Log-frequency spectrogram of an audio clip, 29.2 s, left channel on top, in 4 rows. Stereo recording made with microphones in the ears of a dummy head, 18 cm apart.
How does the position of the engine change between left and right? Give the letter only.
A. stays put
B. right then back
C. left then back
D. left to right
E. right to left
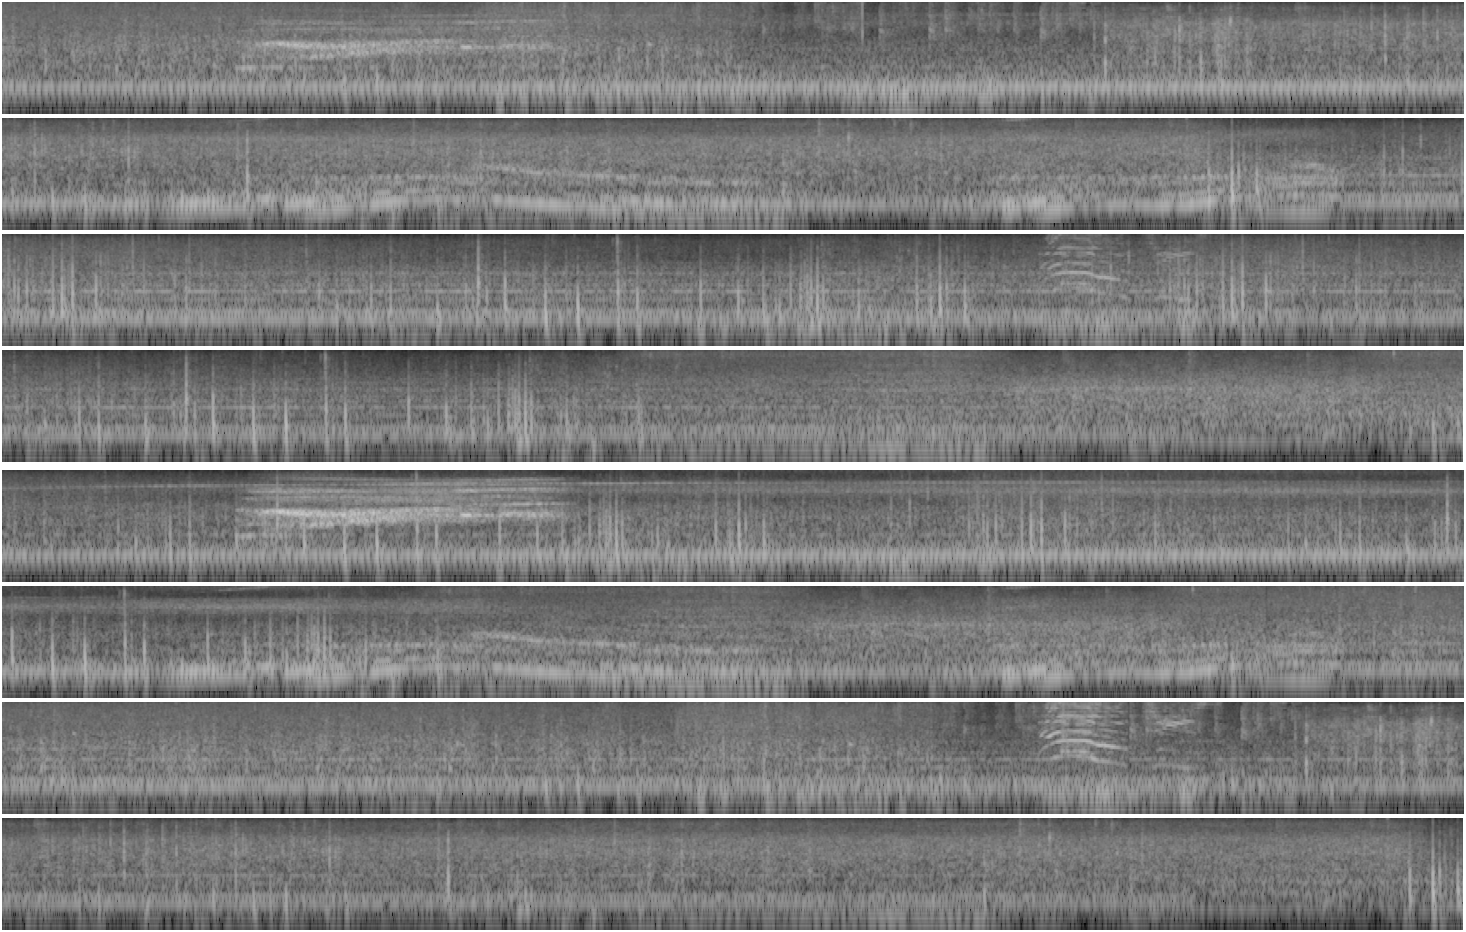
E.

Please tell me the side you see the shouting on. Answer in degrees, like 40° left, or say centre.
50° right.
